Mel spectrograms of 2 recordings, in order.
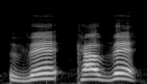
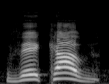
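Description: First: The word ends with a final vowel sound. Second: The word ends with a final consonant sound. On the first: This follows the written letters literally. The speaker calls it wrong. "That reads vekave. But we don't read it vekave" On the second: This follows the traditional reading. The speaker calls it right. "We read it vekav. We just ignore the he"

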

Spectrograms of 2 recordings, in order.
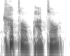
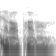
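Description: First: The middle consonants are clearly pronounced. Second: The middle consonants are replaced by glottal stops. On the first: "I could pronounce the letters instead of doing the glottal stop" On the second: "instead of doing the glottal stop"

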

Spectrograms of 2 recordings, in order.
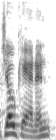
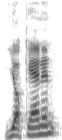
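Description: First: The name begins with a J sound. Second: The name begins with a Y sound. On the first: The speaker calls it wrong. "It's not Joe Cannon" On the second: The speaker calls it right. "the J in Hebrew is really pronounced like a Y"

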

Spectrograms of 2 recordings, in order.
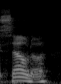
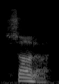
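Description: First: It is said with the Finnish-style pronunciation. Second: It is said with the common American pronunciation. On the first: The speaker calls it right. "people from the Upper Peninsula or Finland, where they originate from, will know that I'm saying that correctly" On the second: The speaker calls it wrong. "Everybody else will go, [name], it's pronounced sauna. No, it's not"

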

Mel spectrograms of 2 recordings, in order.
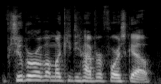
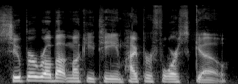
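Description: First: It is said at a fast pace. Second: It is said at a slow pace.

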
